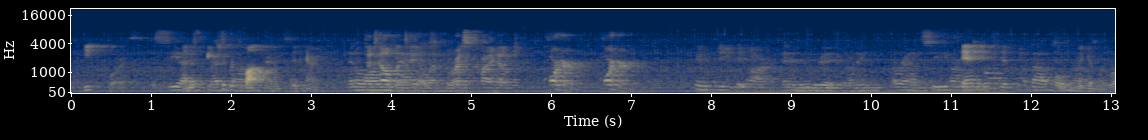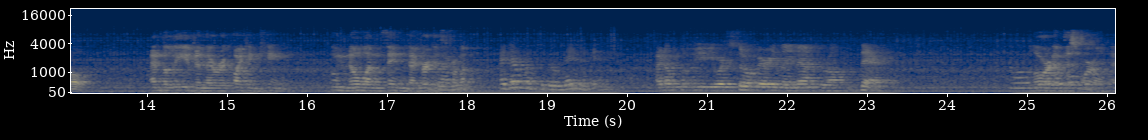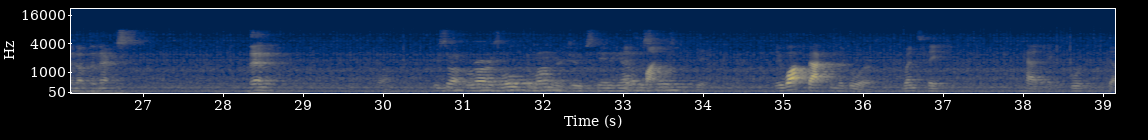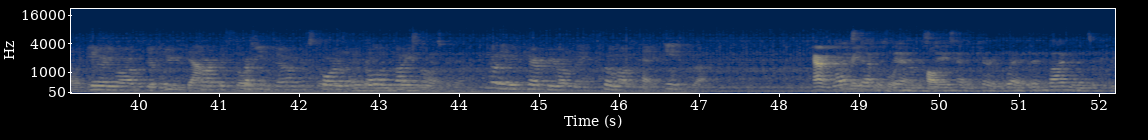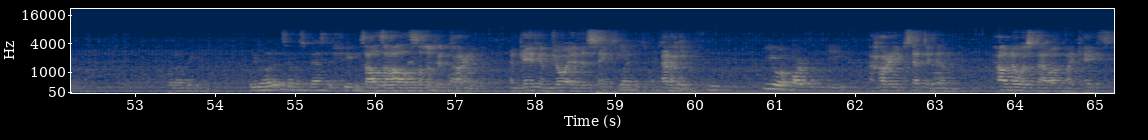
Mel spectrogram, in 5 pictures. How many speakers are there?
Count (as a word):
four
